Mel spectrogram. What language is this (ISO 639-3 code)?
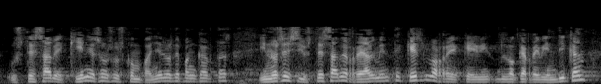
spa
